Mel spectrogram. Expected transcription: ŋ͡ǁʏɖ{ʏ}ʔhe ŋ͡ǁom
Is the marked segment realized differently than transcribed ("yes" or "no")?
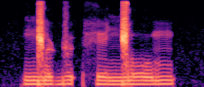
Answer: no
